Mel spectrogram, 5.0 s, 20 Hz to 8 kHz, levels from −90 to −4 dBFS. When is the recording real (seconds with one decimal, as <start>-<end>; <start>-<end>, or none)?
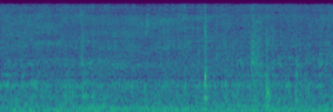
0.0-0.5; 3.5-5.0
